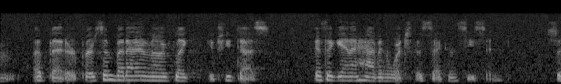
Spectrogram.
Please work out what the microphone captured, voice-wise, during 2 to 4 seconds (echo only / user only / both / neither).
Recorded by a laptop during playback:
echo only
